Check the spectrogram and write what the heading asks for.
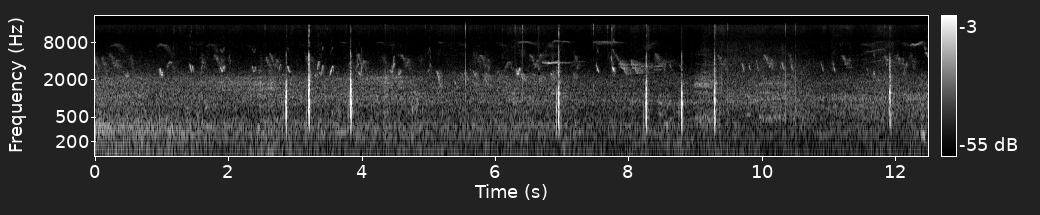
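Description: Silkie mother hen giving short, sharp single clucks, about seven scattered through, with faint high chirping in the background.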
